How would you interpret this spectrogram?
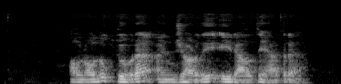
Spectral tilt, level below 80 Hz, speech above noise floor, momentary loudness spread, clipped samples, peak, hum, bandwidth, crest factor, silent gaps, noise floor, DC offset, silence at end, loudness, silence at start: -7.5 dB/octave; -50 dBFS; 40 dB; 9 LU; under 0.1%; -6 dBFS; none; 11.5 kHz; 18 dB; none; -61 dBFS; under 0.1%; 0.35 s; -22 LUFS; 0.7 s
